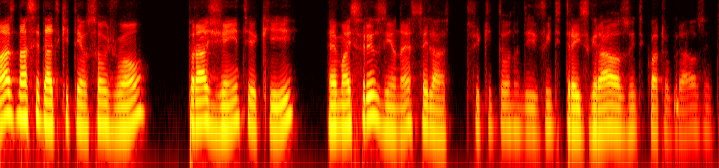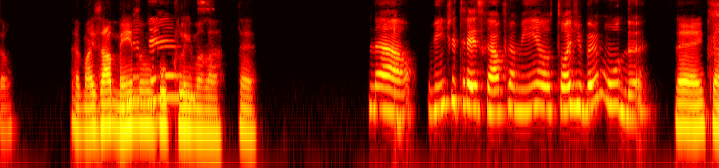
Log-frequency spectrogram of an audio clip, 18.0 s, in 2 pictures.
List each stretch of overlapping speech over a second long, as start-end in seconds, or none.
10.5-11.7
